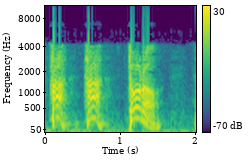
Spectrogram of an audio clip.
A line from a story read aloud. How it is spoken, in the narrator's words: the men shouted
